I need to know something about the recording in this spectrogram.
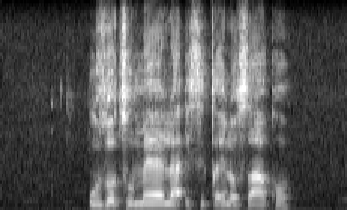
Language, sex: Zulu, male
